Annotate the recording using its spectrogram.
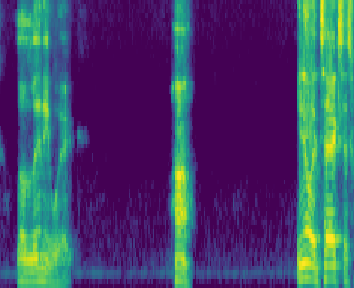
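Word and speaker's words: Illiniwek: Lennywick. So it's Illini, Wick.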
